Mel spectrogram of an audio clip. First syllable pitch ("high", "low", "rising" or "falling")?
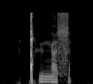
low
